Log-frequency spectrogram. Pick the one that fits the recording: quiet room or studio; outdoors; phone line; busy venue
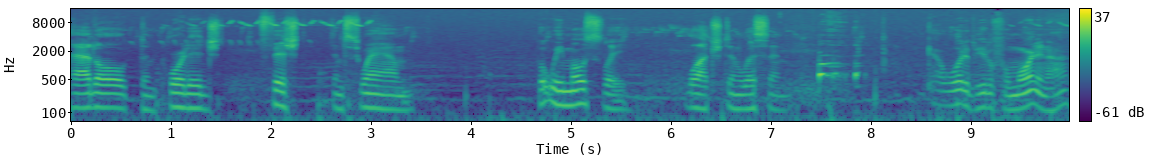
outdoors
